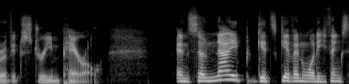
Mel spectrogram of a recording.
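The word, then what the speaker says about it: Kneipp: look into this guy, his name is spelled Kneip. So, just Knipe.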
